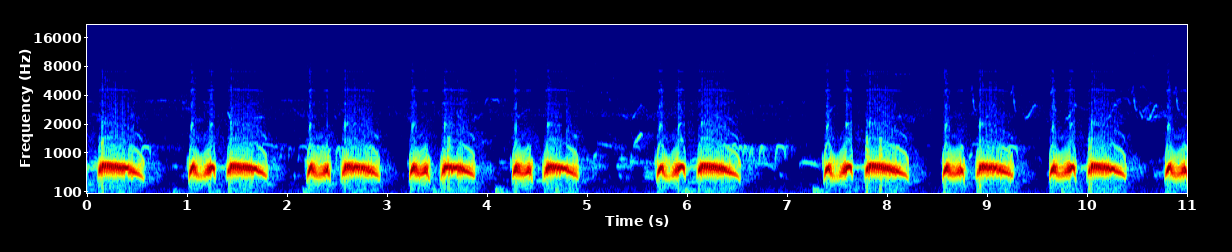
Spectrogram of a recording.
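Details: Spotted dove cooing, tied to bird trapping with decoy calls: low, soft coos in paired and triple phrases, each phrase about a second long, repeated steadily with short pauses, clear and close with no other sounds.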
